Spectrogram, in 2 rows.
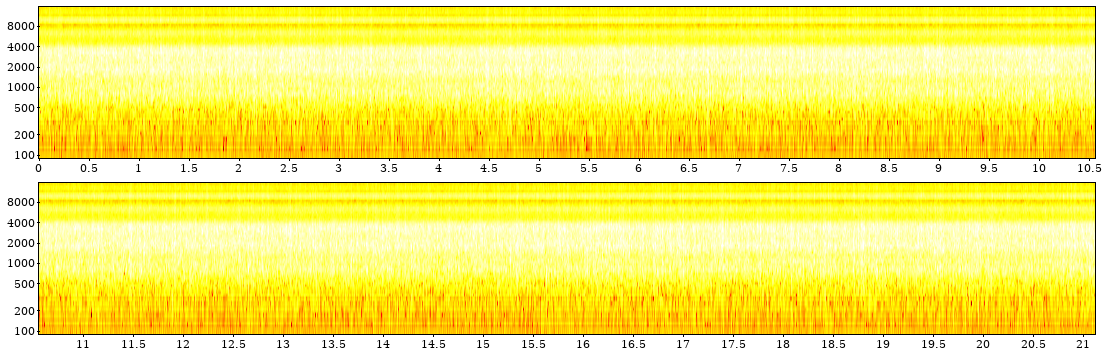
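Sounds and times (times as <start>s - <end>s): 
SRF-T610V noise: 0.0s - 21.1s.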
